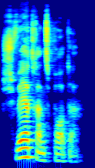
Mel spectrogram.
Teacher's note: Beachte beim Wort Schwertransporter, dass das erste ER betont ist und R ausgesprochen wird. Am Ende steht das unbetonte ER mit der Aussprache A.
